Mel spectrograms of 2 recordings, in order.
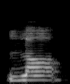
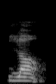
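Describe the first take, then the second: First: The pitch stays level and mid. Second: The pitch falls. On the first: "the even tone is la" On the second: "The third"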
